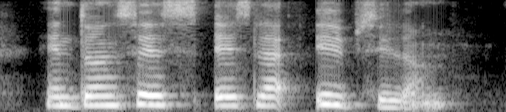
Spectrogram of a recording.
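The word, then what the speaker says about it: ύψιλον: para ser más precisos, se pronuncia como una u francesa, como si quisiéramos pronunciar i, pero pusiéramos nuestros labios como para decir u. Entonces es la yilon.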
